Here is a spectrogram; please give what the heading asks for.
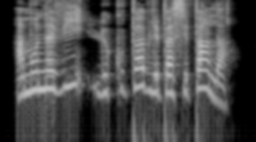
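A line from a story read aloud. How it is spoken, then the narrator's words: Exclaiming. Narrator (French): s'exclama-t-il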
